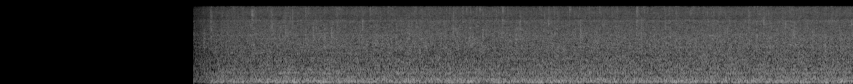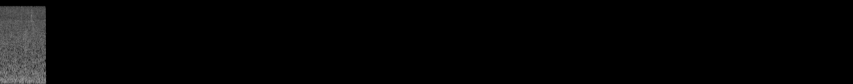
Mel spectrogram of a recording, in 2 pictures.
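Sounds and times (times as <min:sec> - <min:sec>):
rain falling on leaves: 0:02.0 - 0:09.0.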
